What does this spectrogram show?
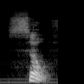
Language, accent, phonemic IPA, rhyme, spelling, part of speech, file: English, US, /sɪlf/, -ɪlf, sylph, noun, En-us-sylph.ogg
- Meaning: 1. An invisible being of the air 2. The elemental being of air, usually female 3. A slender woman or girl, usually graceful and sometimes with the implication of sublime station over everyday people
